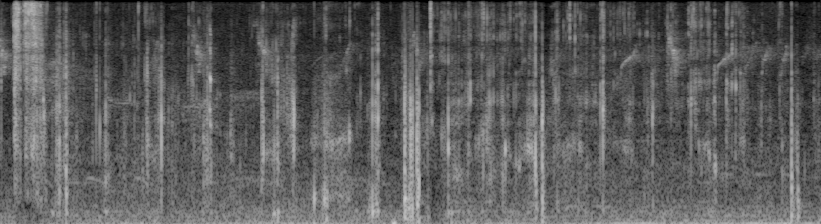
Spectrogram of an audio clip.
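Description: Close-miked mouth sounds of eating a spicy chicken-feet salad with instant noodles: a short noodle slurp at the start, then steady chewing full of small wet clicks and crunches.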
